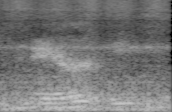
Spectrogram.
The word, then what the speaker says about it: nares: John says fish nose holes are called nares, pronounced nares.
